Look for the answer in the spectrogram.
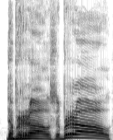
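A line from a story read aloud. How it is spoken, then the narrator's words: Exclaimed. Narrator (Russian): воскликнул Митя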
